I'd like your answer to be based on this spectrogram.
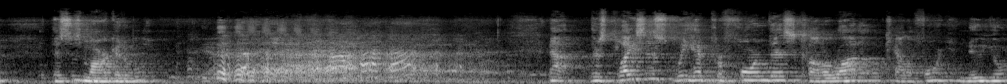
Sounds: speech

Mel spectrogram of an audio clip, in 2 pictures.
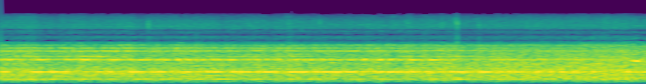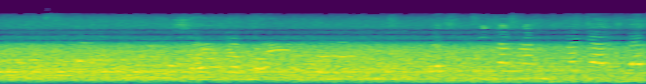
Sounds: speech

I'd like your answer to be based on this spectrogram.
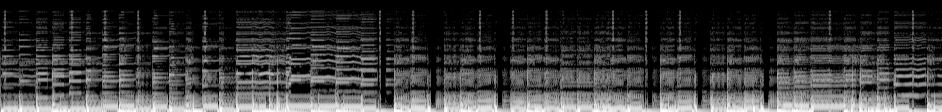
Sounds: video game music
music

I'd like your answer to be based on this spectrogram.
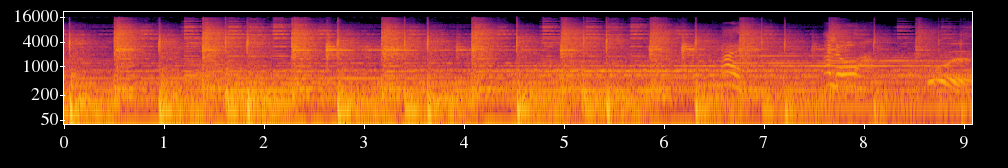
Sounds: speech
music

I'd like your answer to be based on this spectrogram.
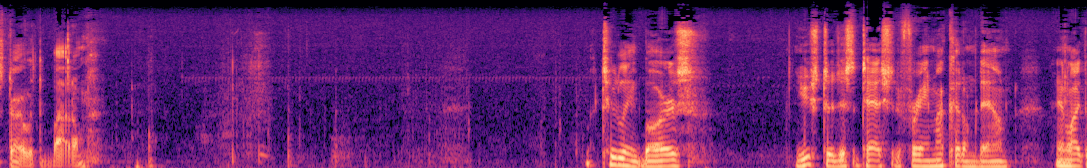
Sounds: speech

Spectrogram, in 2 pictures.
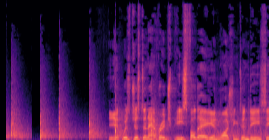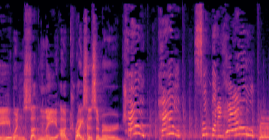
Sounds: machine gun

